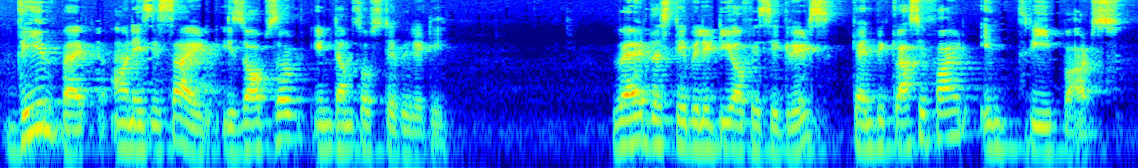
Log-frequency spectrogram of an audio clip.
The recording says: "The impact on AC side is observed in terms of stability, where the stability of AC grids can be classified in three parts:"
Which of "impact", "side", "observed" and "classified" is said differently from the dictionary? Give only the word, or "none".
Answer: none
